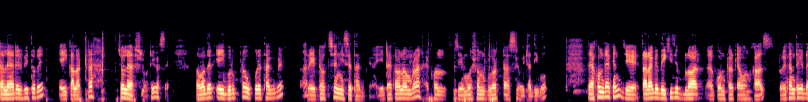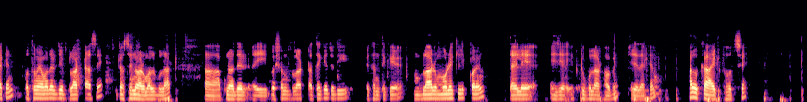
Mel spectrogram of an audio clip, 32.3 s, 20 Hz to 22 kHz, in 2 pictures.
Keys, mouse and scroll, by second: 0.5-1.5 alt+scroll up 1, 1.5 ctrl+z, 2.3 alt+scroll down 1, 7.4-7.8 alt+scroll up 1, 7.8 alt+scroll down 1, 9.3-12.5 alt+scroll down 2, 19.4 ctrl+z, 25.7-26.4 alt+scroll up 1, 27.9 ctrl+z, 31.7 ctrl+z.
